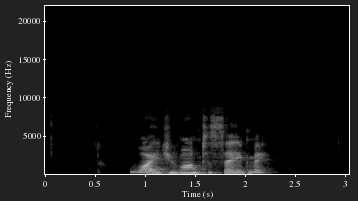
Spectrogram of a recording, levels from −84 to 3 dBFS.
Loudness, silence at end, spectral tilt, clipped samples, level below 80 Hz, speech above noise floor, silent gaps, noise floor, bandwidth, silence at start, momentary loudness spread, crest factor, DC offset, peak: -33 LUFS; 0.8 s; -4.5 dB/octave; under 0.1%; -84 dBFS; over 57 dB; none; under -90 dBFS; 8.6 kHz; 0.85 s; 10 LU; 20 dB; under 0.1%; -16 dBFS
